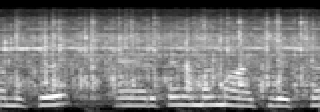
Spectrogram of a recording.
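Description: Electric hand mixer running steadily, its beaters whipping cream in a glass bowl, with a thin high motor whine over the churning.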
